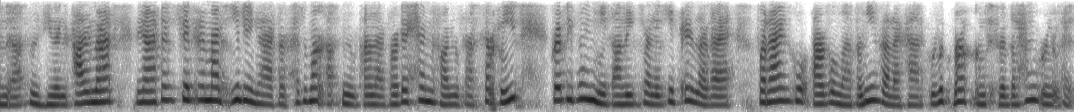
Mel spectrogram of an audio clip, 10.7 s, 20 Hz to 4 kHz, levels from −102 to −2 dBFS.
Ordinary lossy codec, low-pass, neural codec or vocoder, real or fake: Opus, 32 kbps; 3.6 kHz; codec, 16 kHz, 0.5 kbps, FreqCodec, larger model; fake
